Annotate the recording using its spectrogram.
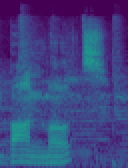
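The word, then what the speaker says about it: bon mots: You'll hear her voice from time to time chiming in with Witty Bon Moes.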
